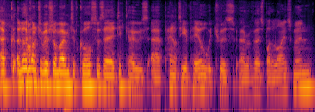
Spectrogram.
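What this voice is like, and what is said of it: Usual voice. Nothing is said of it.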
